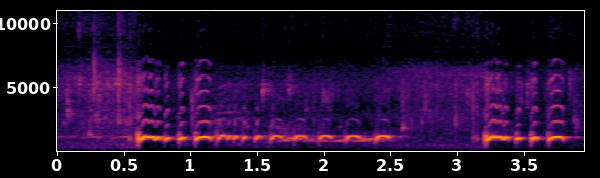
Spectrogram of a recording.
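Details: Zebra dove cooing used as a lure: a quick stuttering series of repeated coo notes lasting about two seconds, then a shorter burst of the same rapid notes after a brief pause.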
